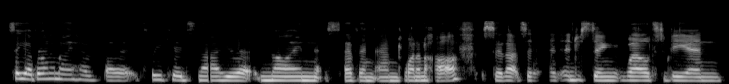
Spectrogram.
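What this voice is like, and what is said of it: British English accent. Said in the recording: “I come from the UK originally, as you may discern from my unusual accent”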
